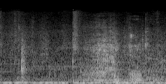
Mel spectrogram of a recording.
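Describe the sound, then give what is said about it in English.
A door in a little theater opening into the main hallway and theater: a couple of short clunks and a brief swishing scrape, with a steady low rumble and faint murmuring underneath. “So we'll open the door into the main hallway and theater.”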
